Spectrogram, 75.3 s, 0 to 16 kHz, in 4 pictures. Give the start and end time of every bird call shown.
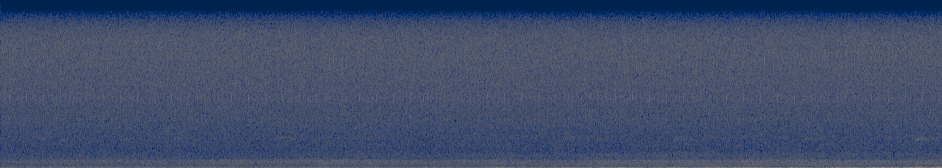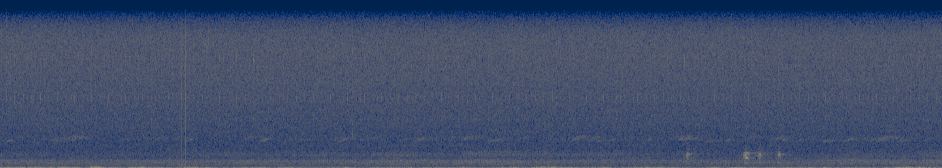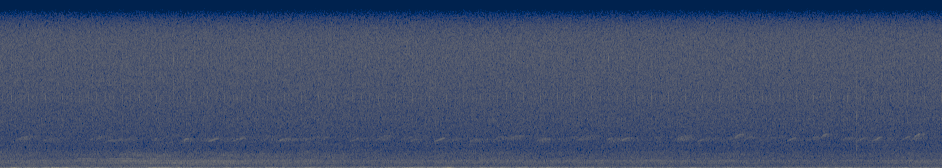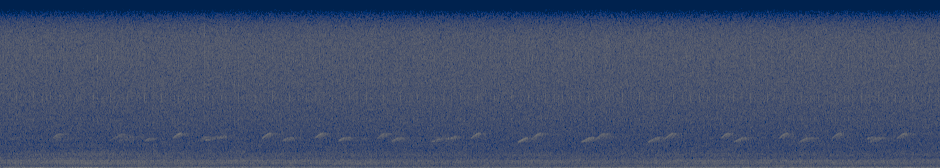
[32.09, 34.78] Canada Goose (Branta canadensis)

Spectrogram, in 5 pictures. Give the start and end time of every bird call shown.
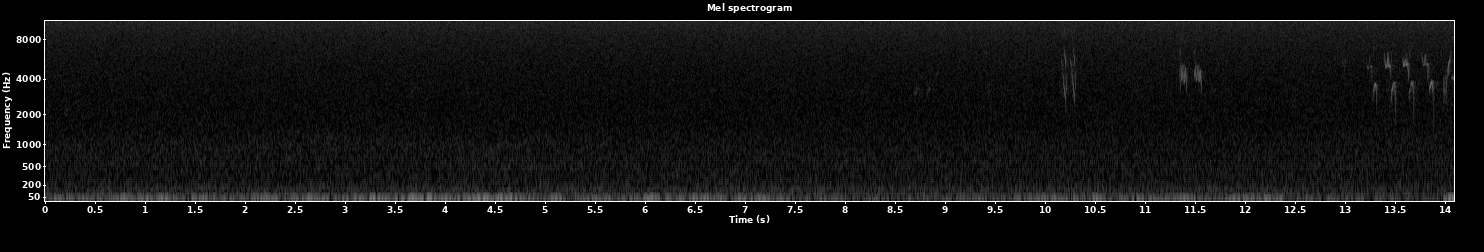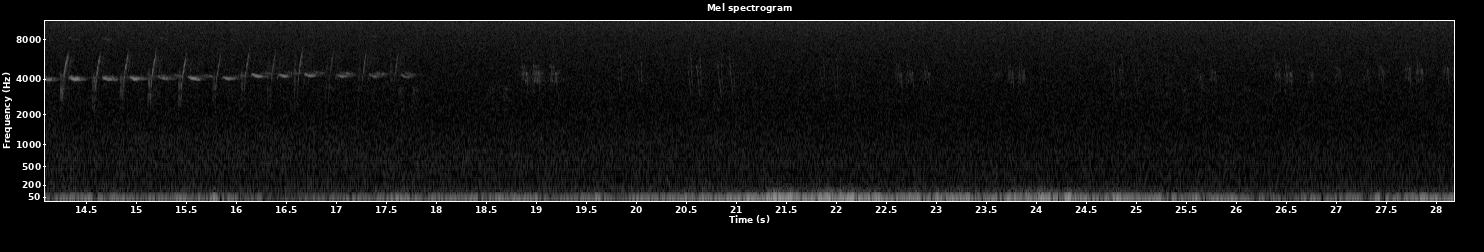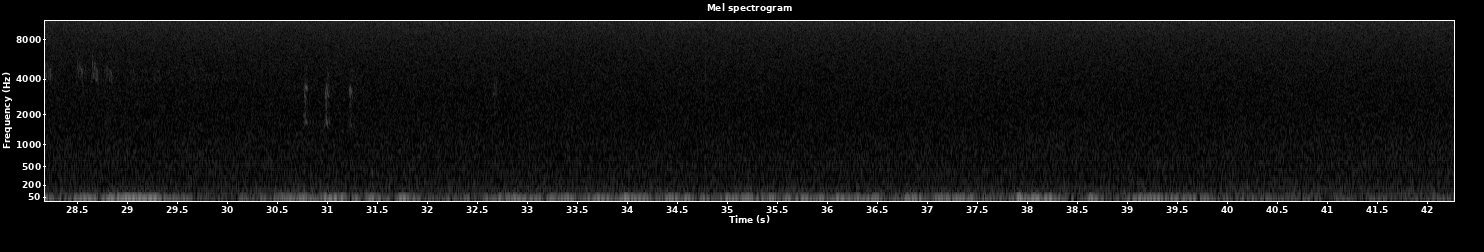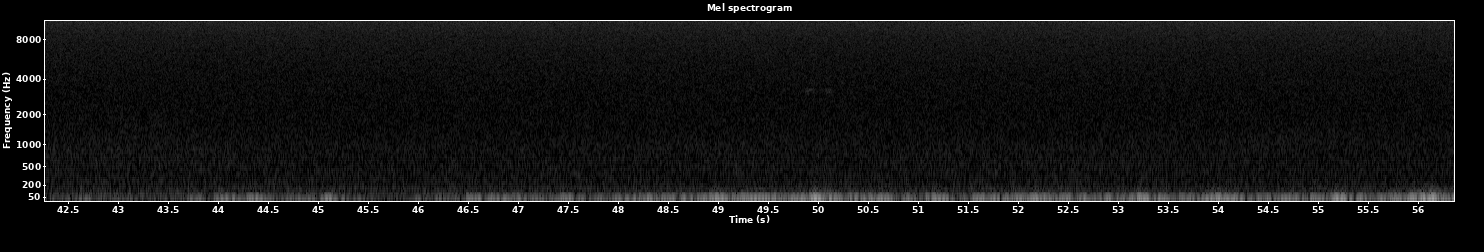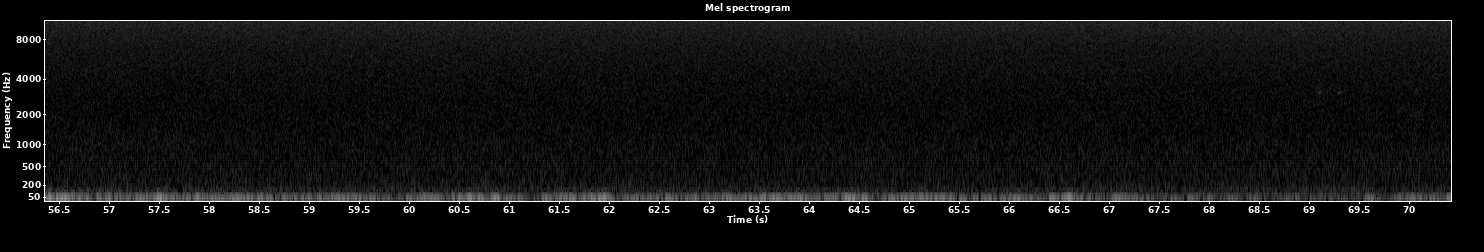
[10.07, 10.37] American Pipit (Anthus rubescens)
[11.27, 11.67] American Pipit (Anthus rubescens)
[13.17, 17.87] American Pipit (Anthus rubescens)
[18.77, 19.27] American Pipit (Anthus rubescens)
[19.77, 20.07] American Pipit (Anthus rubescens)
[20.47, 20.97] American Pipit (Anthus rubescens)
[22.57, 22.97] American Pipit (Anthus rubescens)
[23.67, 23.97] American Pipit (Anthus rubescens)
[24.67, 24.87] American Pipit (Anthus rubescens)
[25.57, 25.87] American Pipit (Anthus rubescens)
[26.27, 29.47] American Pipit (Anthus rubescens)
[30.67, 31.27] Gray-crowned Rosy-Finch (Leucosticte tephrocotis)
[32.67, 32.77] Gray-crowned Rosy-Finch (Leucosticte tephrocotis)

